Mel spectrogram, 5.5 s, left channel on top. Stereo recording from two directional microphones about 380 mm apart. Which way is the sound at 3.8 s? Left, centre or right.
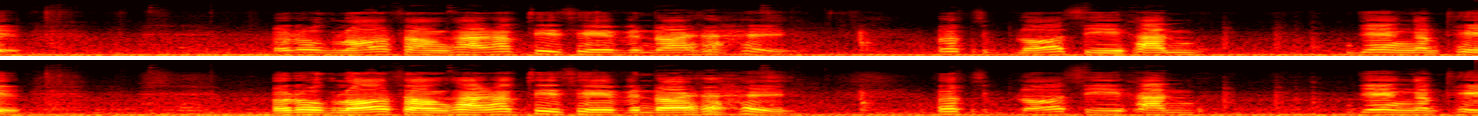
Centre.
